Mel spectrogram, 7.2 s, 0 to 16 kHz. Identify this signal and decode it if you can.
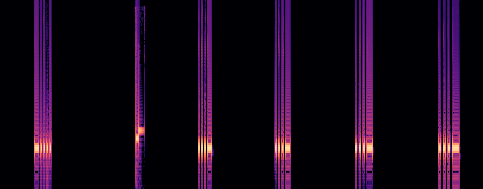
Morse code, heard as a keyed tone, about 48 wpm, 700 Hz. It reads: 6 V V V V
